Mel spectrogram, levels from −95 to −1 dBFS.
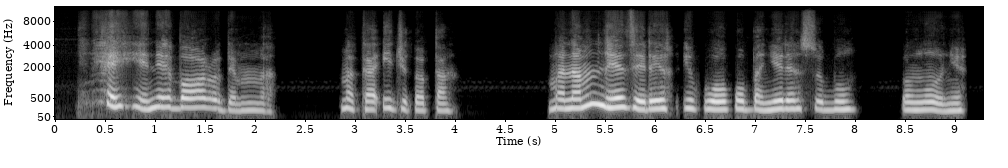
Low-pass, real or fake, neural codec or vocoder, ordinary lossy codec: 10.8 kHz; fake; codec, 16 kHz in and 24 kHz out, 0.6 kbps, FocalCodec, streaming, 4096 codes; Opus, 64 kbps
